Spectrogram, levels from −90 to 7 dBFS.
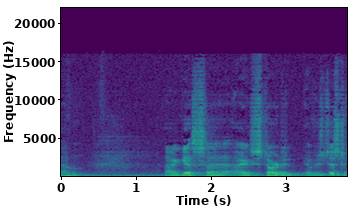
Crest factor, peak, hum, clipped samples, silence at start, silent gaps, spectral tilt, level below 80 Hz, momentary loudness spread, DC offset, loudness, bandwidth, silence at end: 18 dB; -10 dBFS; none; under 0.1%; 0 s; none; -5 dB/octave; -38 dBFS; 18 LU; under 0.1%; -28 LUFS; 16.5 kHz; 0 s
